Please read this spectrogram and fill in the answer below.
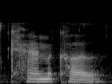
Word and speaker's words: chemical: Okay, the next word that we have over here is chemical. Chemical. इसमें आई को silent किया. Chemical.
